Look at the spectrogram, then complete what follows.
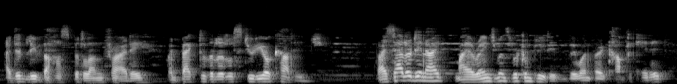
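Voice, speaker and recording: Half mad brooding pianist, old muffled radio drama, voice swings all over, rough edge. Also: male voice, medium pitch, lively intonation, fast, faint music behind. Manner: intense, brooding, theatrical. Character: obsessed, half-mad concert pianist man who lost his left hand. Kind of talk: vintage radio mystery acting with first-person narration.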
